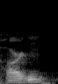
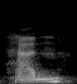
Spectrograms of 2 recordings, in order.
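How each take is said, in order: First: The word is said in his ordinary accent. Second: The word is said in an imitated accent.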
